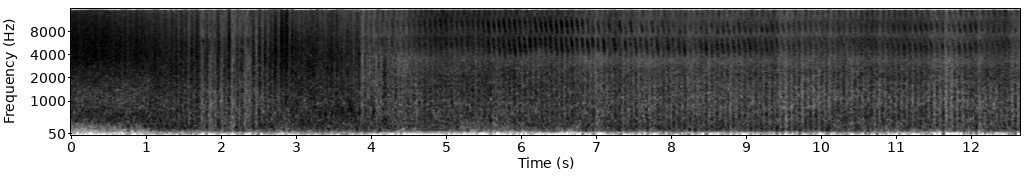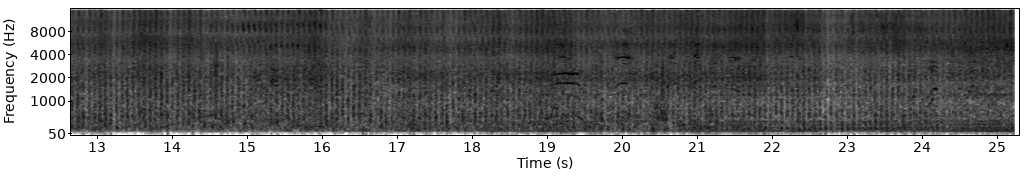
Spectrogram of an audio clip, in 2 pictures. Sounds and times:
Speech: 11.9 - 12.5, 15.0 - 16.0, 23.8 - 24.8.

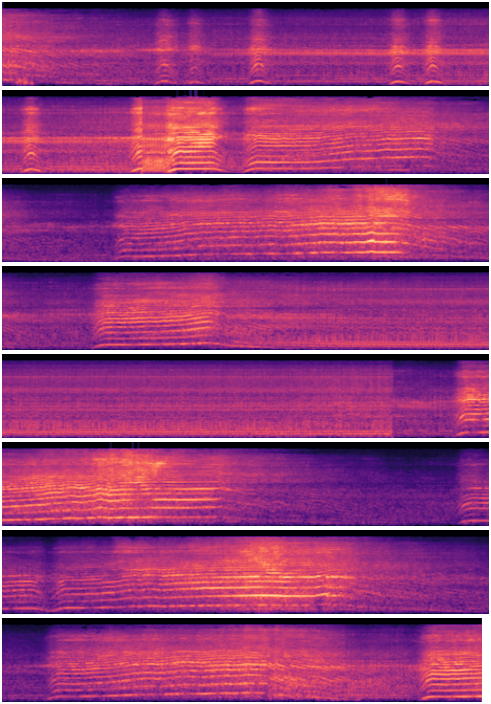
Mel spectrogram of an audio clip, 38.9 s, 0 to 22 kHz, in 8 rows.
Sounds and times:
Car: 0.0 - 38.8
Accelerating, revving, vroom: 1.5 - 2.8, 3.8 - 5.3, 6.1 - 9.7, 10.9 - 14.7, 15.5 - 17.4, 24.0 - 27.0, 29.0 - 33.5, 34.5 - 38.8.

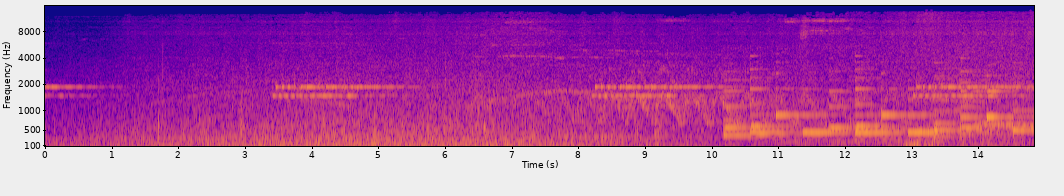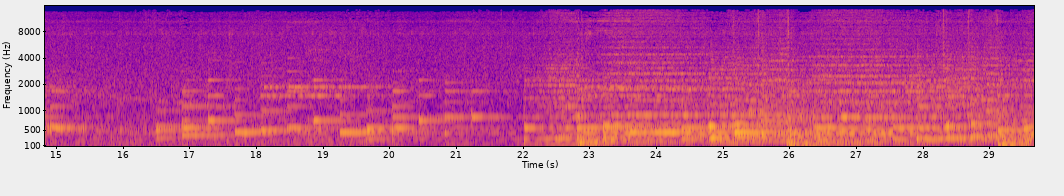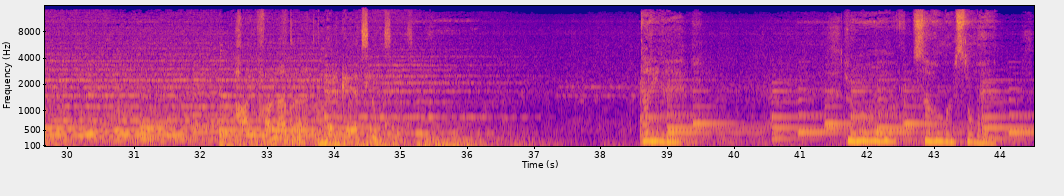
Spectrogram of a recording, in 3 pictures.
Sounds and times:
Music: 0.0 - 1.1, 7.6 - 44.5
Speech: 32.5 - 35.2.

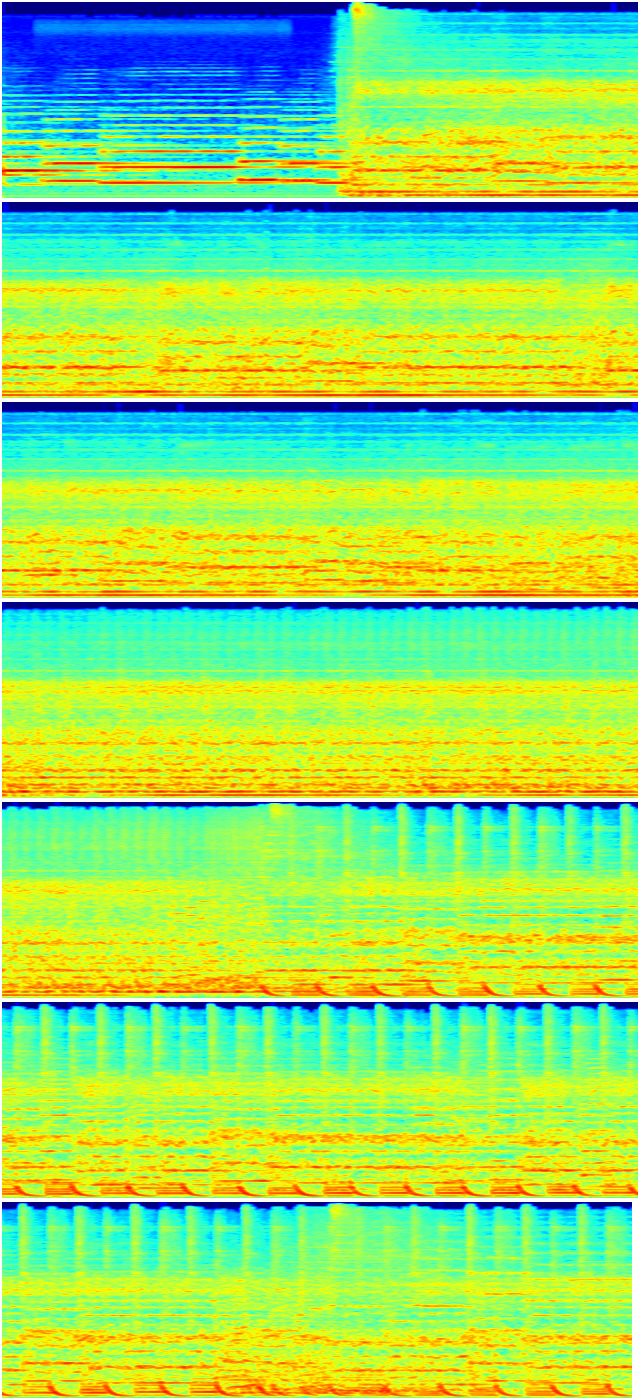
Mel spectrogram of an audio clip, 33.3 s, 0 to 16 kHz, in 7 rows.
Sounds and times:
Classical music: 0.0 - 18.4, 21.0 - 33.3.

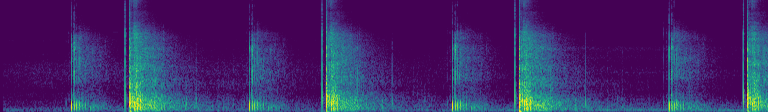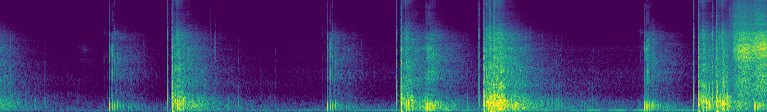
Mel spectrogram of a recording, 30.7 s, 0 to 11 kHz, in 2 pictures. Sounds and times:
Fireworks: 1.3 - 30.7.

